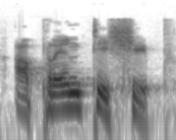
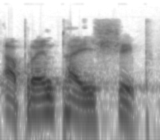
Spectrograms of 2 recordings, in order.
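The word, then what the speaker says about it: apprenticeship: So we have something called assimilation. In this case after saying t you just go straight to ship. Apprentichip. Apprentichip. Don't say apprentice ship. That one you'll have a problem.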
